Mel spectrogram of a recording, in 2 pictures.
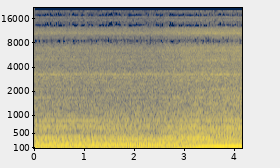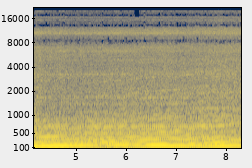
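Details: Turbo LS V8 Caravan with 4L80E automatic, warm, headers baking off: revs climb quickly and hang high on light throttle with little pull; 24% throttle gives 4000 rpm at only 45 kPa (idle ~40); owner suspects transmission slippage, fluid checked.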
